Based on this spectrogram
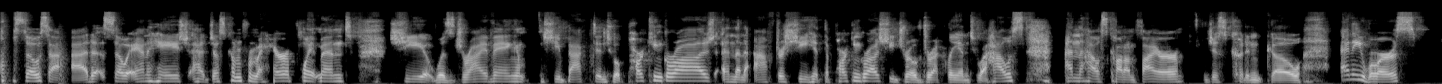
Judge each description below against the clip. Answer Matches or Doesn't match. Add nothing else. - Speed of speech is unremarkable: Matches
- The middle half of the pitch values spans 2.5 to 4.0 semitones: Doesn't match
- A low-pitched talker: Matches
